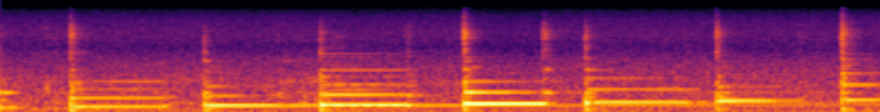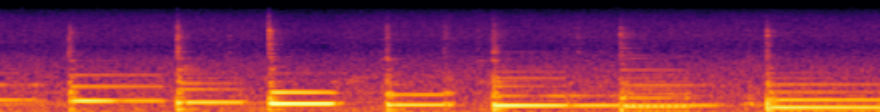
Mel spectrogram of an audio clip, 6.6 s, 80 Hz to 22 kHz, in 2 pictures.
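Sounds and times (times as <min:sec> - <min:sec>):
artificial harmonics plucked on a string instrument: 0:00.0 - 0:06.5.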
